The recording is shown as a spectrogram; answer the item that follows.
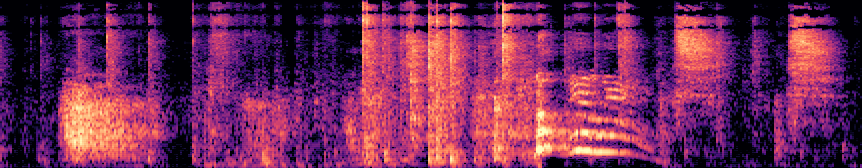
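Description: Huskies vocalizing in a run of barks, whines and woo-woo husky 'talking'. A drawn-out call about five and a half seconds in slides down in pitch.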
